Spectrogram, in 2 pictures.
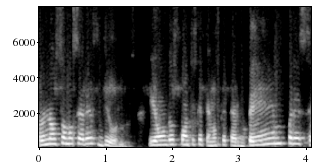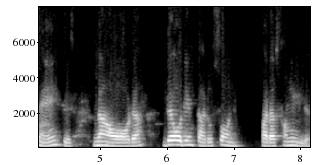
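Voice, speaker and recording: In a Colombian accent, a woman speaks at a fairly high pitch with lively intonation. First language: Spanish (speaking Portuguese). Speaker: professor and breastfeeding consultant. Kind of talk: lecture.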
